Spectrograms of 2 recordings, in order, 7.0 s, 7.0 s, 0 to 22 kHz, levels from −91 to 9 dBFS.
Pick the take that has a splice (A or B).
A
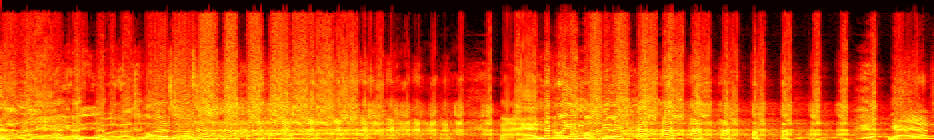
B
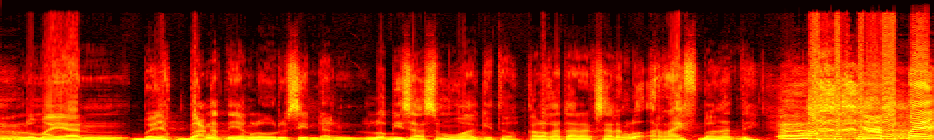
B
